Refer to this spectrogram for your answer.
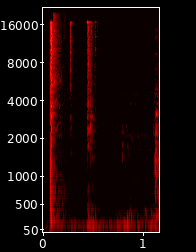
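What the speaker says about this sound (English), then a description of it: "Now we're going to snip off this excess." Scissors snip through excess beading wire on a handmade necklace, giving a sharp, close cut followed by a few softer clicks and faint handling noise.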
